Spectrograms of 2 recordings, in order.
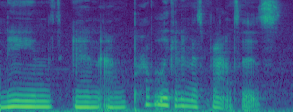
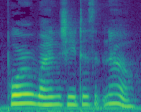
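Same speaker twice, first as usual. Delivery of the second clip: higher and louder, comic weariness; punchline read; 5 semitones higher, 7 dB louder than usual. Acted. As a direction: land the joke with a dramatic sigh. Summary punchline.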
